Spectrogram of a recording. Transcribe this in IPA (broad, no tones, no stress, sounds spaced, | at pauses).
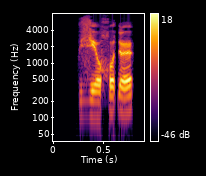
zʲ o χʷ ɪ ɗ ø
